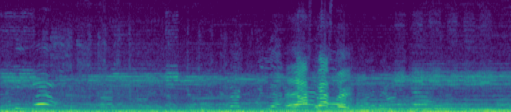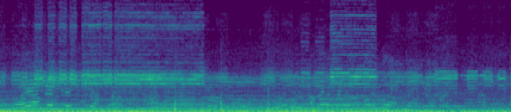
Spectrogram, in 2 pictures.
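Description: Motorcycles of a large bike rally rumble along a road near Padua Bazar, Cumilla, a steady engine drone with passing revs and horn-like tones, while a voice calls out over the noise.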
